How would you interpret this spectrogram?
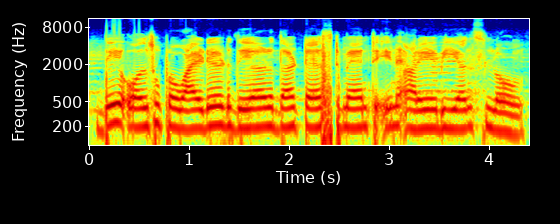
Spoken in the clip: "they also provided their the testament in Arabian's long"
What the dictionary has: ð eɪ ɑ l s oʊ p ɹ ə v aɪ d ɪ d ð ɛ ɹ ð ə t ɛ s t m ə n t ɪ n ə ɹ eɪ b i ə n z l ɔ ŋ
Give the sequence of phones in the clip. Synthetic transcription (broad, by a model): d eɪ ɑ l s oʊ p ɹ ə v aɪ d ɪ d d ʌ ɹ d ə t ɛ s t m ə n t ɪ n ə ɹ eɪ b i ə n s l ɔ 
